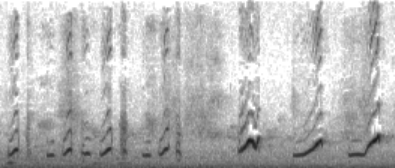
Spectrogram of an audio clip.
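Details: A cockatiel, described as a talking bird, at a pet shop in Konya, Turkey, gives quick whistled phrases: short rising notes in a rapid run, then longer swooping upward whistles, over a steady low hum.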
